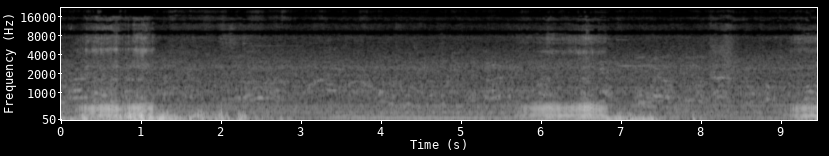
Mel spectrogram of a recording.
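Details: Khao Hom, a French Bulldog, sleeps beside a companion, giving low rumbling snores in three bursts, near the start, around six seconds and at the end, with a steady faint hum between them.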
